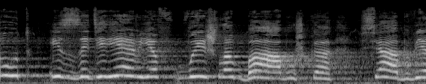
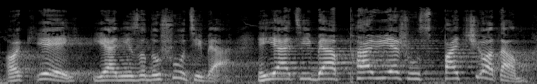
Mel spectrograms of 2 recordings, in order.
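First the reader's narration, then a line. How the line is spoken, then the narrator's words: Furious growl. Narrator (Russian): зарычала озверевшая шапочка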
